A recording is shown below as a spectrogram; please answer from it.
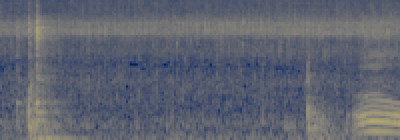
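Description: Chicken pieces sizzling faintly as they fry in a pan on a gas stove, with a short knock just after the start and a small click about one and a half seconds in.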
